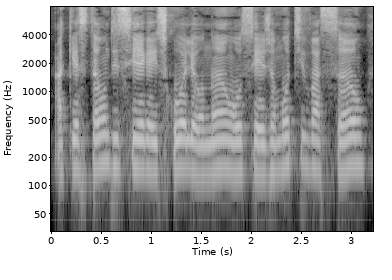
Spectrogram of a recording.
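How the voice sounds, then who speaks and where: A man's voice: on the high side, flat delivery, fairly quick, a little mellow. A man moderating a conference session, talking hesitantly with many fillers and restarts. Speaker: event moderator. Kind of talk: commentary on a talk.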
